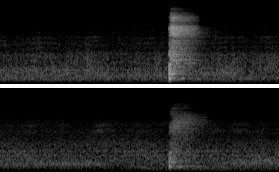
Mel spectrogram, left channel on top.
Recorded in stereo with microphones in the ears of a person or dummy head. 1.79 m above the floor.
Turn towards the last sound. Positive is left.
turn(degrees=60)  # may be behind; listen again after turning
